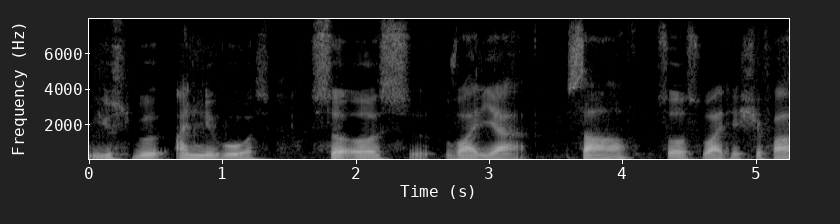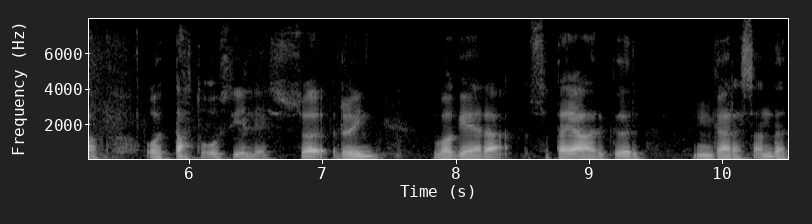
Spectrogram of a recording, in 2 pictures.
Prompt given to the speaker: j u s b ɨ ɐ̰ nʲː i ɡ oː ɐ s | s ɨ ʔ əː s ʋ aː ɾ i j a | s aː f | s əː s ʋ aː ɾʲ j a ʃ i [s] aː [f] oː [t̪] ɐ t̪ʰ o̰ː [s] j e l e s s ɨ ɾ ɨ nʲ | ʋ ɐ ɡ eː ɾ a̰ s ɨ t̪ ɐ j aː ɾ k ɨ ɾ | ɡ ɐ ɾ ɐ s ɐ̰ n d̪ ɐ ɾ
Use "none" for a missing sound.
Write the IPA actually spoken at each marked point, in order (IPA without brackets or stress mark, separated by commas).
f, f, t̪, s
